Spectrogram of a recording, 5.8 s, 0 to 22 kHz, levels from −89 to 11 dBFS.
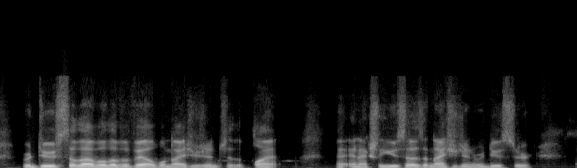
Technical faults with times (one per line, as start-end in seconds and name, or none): none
